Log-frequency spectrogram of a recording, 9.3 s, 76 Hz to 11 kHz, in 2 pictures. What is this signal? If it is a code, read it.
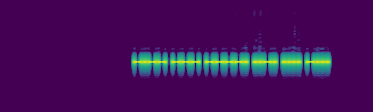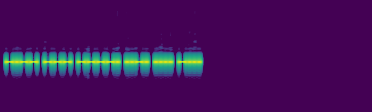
Morse code, heard as a keyed tone, about 40 wpm, 700 Hz. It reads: YO9FHB YO9FHB
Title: DXCC-100 Call Signs - 6 Characters - Repeated 2x - 40wpm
